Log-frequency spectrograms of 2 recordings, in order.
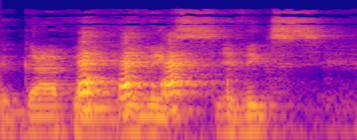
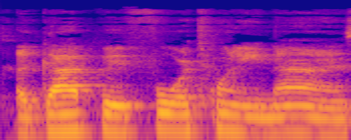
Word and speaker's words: Agape 429: It looked like agape ivix ivix. I'm like I didn't know what that was, but the fact that you broke it down, so it's agape 429.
